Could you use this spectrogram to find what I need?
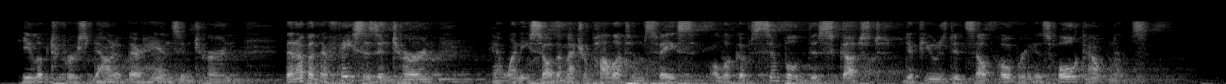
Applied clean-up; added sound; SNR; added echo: none; none; none; reverberation time 2.9 s.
